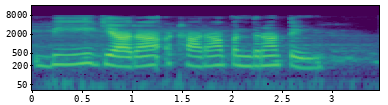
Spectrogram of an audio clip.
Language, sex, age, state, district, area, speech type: Punjabi, female, 30-45, Punjab, Mohali, urban, spontaneous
